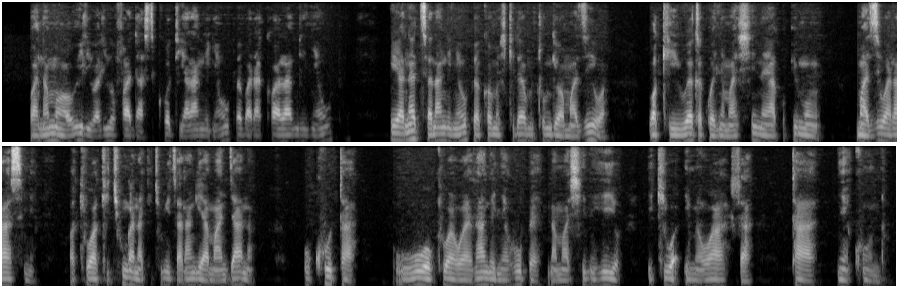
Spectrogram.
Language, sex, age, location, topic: Swahili, male, 36-49, Kisii, agriculture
